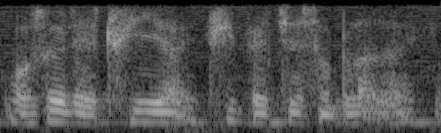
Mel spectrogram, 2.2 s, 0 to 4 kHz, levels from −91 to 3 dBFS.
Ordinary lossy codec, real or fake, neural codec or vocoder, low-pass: none; real; none; 3.6 kHz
